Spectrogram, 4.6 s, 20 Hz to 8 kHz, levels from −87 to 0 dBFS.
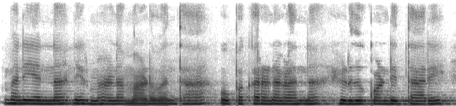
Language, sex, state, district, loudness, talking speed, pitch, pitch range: Kannada, female, Karnataka, Bidar, -13 LUFS, 65 wpm, 230 Hz, 225-235 Hz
